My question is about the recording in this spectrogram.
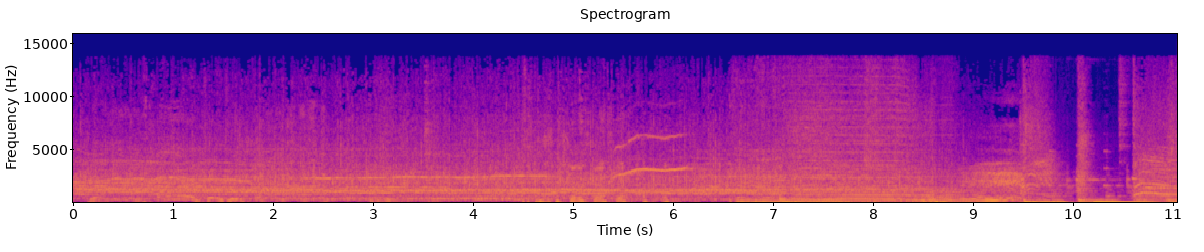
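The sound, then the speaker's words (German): A loud applause and cheering sound effect on the Radio 1 music review show Soundcheck: a dense crowd clapping and whooping for about nine seconds, with a rising whistle midway, then ending abruptly in a few heavy thumps. “Applaus, du hast alle Knöpfe gedrückt gekriegt.”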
